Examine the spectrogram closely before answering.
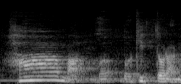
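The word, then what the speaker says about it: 므깃도: 이걸 헬라 말로 옮길 때 먹잇도라는 말을 발음을 그렇게 못하기 때문에 아마겟돈 이렇게 해버립니다.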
